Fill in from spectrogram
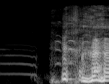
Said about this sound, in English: Should we see if we should get her to meow in the mic? Yes, please. Speak. Meow. She's not a dog, so she's not going to... Go on, speak.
